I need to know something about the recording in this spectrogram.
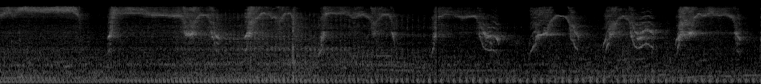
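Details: Little monkey Santo, a baby, cries so loudly on a tree branch that mother monkey Sara can't take care of him; high, arching squeals repeat almost without pause, each rising and falling, over a low steady hum.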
